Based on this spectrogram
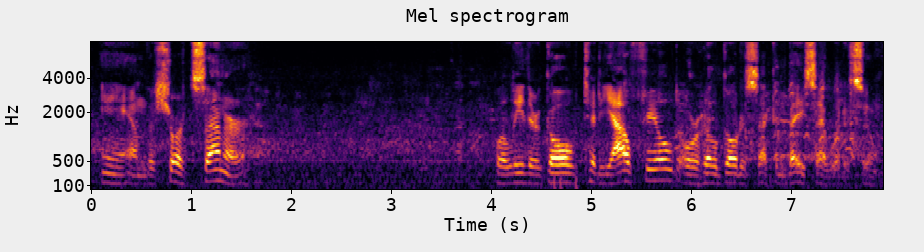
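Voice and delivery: hushed golf announcer voice. Acted. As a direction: keep it soft like at the golf. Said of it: "I'm gonna go to my golf announcer voice".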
